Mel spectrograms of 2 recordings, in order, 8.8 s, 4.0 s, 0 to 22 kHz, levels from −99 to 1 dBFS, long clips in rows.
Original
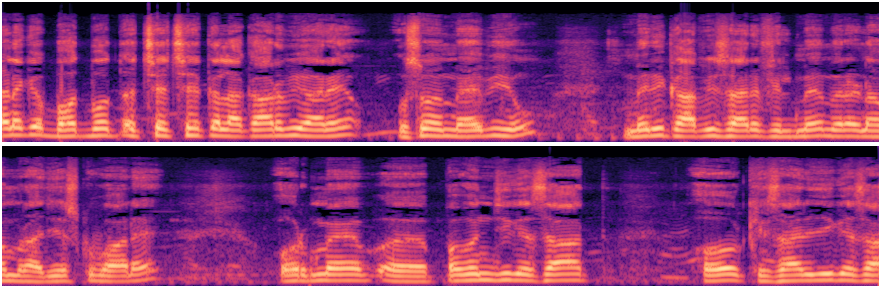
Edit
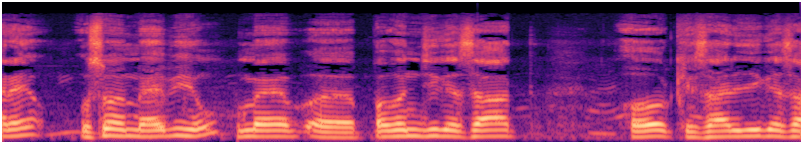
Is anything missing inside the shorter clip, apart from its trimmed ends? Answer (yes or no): yes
